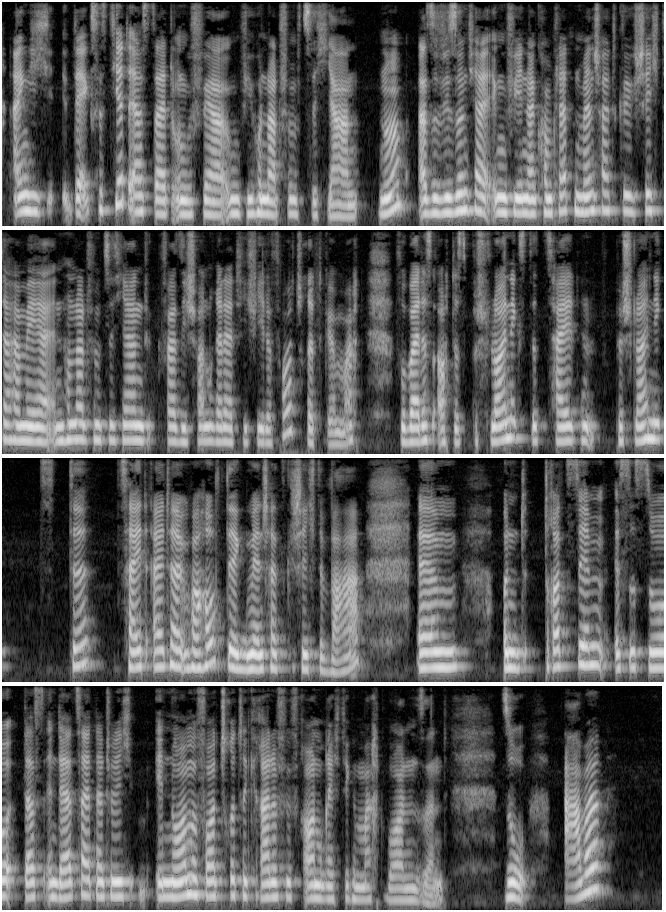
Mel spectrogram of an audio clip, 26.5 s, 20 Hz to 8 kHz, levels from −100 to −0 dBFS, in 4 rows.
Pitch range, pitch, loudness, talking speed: 190-215 Hz, 200 Hz, -21 LUFS, 145 wpm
